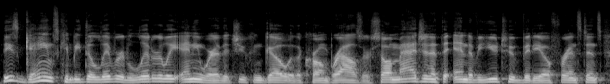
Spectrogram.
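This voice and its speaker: An American man with a lowish voice talks quickly as he presents for a tech channel. He explains things to viewers off the cuff, with enthusiasm and a conversational manner.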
